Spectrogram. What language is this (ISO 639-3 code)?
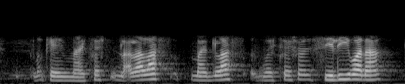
eng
